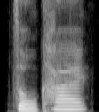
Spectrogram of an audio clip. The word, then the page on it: 走开: zǒu kāi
